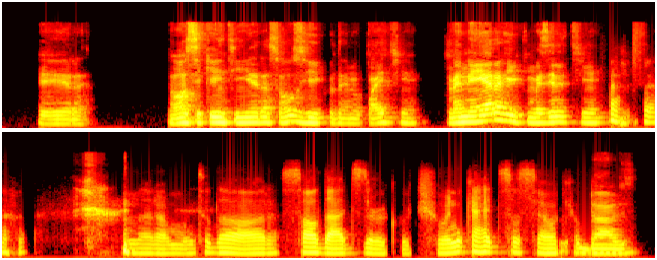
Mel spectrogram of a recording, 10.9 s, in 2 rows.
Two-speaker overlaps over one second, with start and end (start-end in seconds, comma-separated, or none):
none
